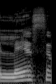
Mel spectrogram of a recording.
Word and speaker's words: Leça: É Lessa, mas se escreve Leca porque não tem o cedilha.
